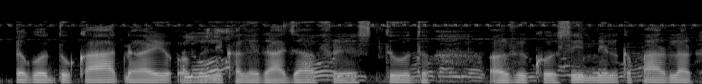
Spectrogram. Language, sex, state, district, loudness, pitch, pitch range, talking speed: Bajjika, female, Bihar, Vaishali, -28 LUFS, 105 Hz, 100-105 Hz, 130 wpm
